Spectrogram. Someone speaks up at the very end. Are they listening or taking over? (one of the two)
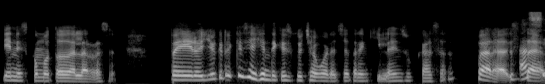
taking over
